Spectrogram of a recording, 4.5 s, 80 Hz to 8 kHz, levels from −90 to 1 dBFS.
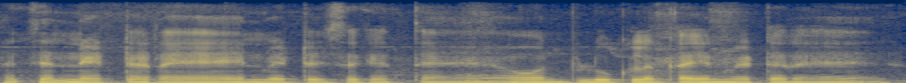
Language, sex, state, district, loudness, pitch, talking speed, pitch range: Hindi, male, Uttar Pradesh, Lalitpur, -17 LUFS, 105 Hz, 160 wpm, 105-110 Hz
